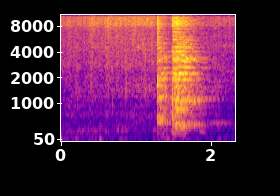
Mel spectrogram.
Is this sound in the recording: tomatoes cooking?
yes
